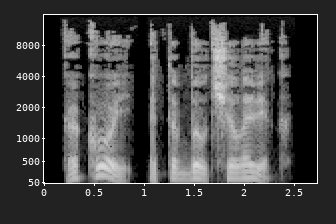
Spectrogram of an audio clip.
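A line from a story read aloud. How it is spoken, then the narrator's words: Plain. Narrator (Russian): спросил Шерлок Холмс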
